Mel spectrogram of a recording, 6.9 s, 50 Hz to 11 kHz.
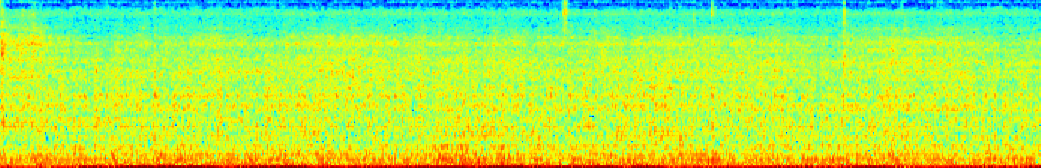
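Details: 2006 Toyota Camry at idle: low, heavy rumble with uneven dips and stumbles every couple of seconds, misfire occurring only at low rpm; cause unknown.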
